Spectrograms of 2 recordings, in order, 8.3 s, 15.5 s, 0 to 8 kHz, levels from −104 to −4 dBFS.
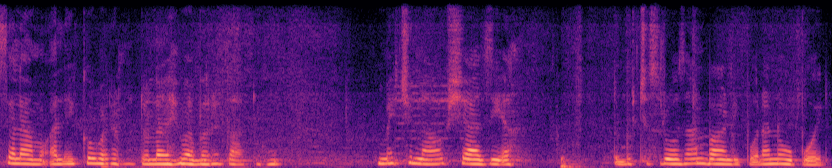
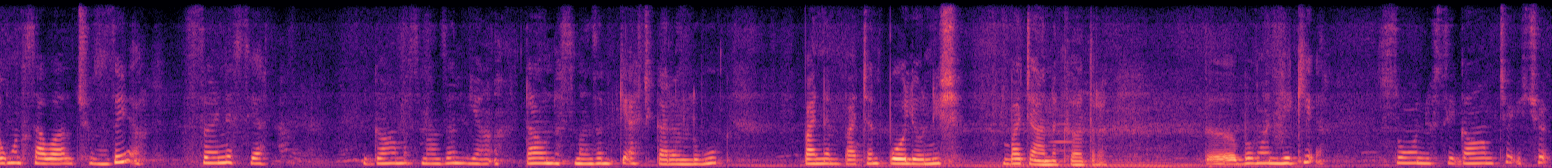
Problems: constant background noise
